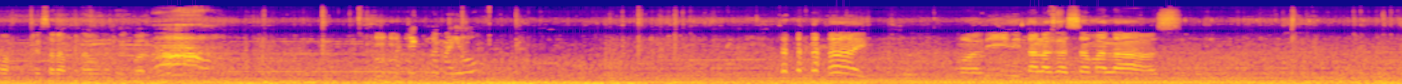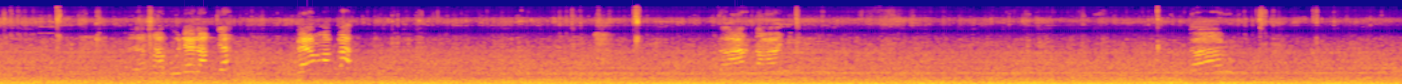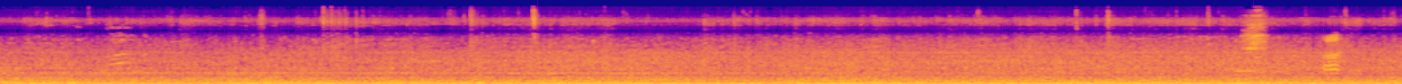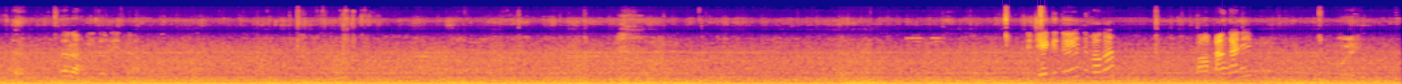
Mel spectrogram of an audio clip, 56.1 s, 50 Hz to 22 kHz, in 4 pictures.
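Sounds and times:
van engine and road drone: 0.0s - 56.0s.

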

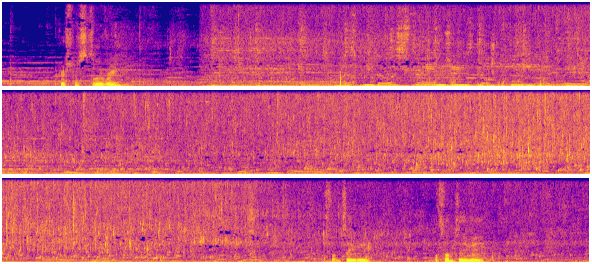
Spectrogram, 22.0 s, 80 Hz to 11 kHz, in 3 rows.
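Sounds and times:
fountain water splashing: 6.6s - 22.0s.

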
